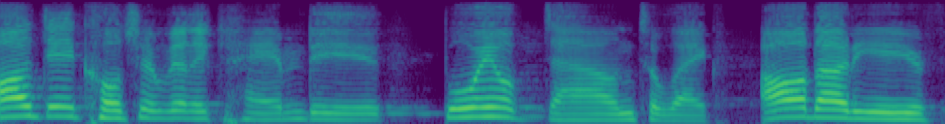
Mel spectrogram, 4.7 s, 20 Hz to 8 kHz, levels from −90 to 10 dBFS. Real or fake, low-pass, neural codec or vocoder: fake; 7.2 kHz; codec, 16 kHz, 0.5 kbps, X-Codec, HuBERT features, trained on balanced general audio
